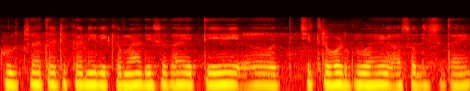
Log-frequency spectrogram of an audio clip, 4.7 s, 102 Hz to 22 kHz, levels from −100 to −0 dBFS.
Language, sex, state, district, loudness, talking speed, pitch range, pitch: Marathi, male, Maharashtra, Pune, -33 LUFS, 180 wpm, 145-150 Hz, 150 Hz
